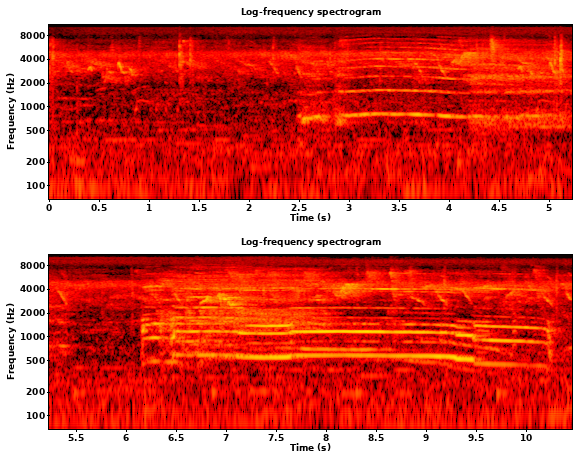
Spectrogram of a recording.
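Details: Village chickens: a somewhat distant rooster crows a long drawn-out cock-a-doodle-doo, then a second, louder and rougher crow follows at once and holds for several seconds over a low background murmur.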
